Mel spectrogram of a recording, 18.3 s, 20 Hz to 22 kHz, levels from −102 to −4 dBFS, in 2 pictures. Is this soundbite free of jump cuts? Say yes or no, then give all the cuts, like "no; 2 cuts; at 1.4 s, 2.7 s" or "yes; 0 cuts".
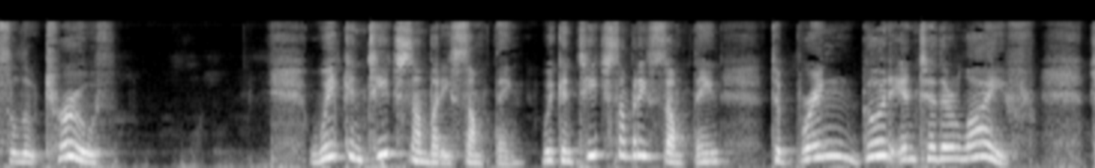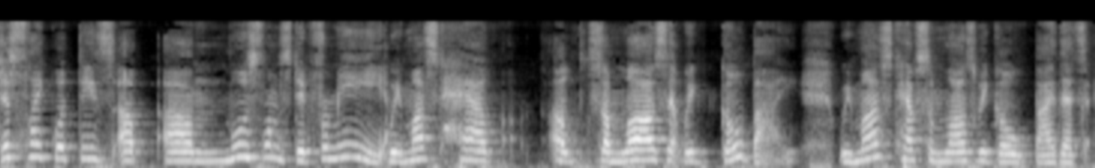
no; 1 cut; at 12.3 s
